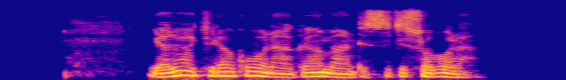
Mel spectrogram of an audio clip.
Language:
Ganda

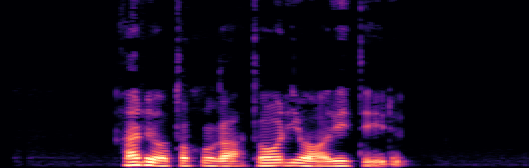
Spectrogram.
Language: Japanese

